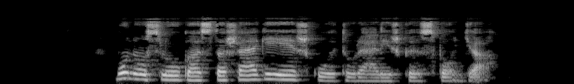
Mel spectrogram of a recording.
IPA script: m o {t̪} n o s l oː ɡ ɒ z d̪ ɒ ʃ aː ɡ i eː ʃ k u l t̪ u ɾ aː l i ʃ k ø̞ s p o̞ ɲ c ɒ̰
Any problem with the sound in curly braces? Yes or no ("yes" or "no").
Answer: yes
